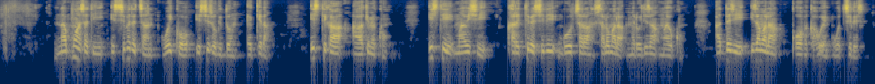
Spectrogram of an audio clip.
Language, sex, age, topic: Gamo, male, 25-35, government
